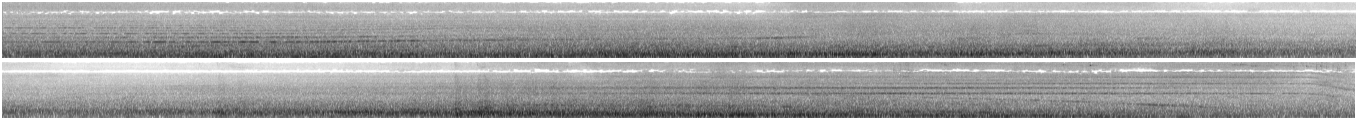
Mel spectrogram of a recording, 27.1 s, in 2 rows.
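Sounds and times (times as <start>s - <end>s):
electric train wheel noise: 19.6s - 27.0s
high brake squeal: 19.7s - 27.0s
train motor whine: 21.6s - 27.0s.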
